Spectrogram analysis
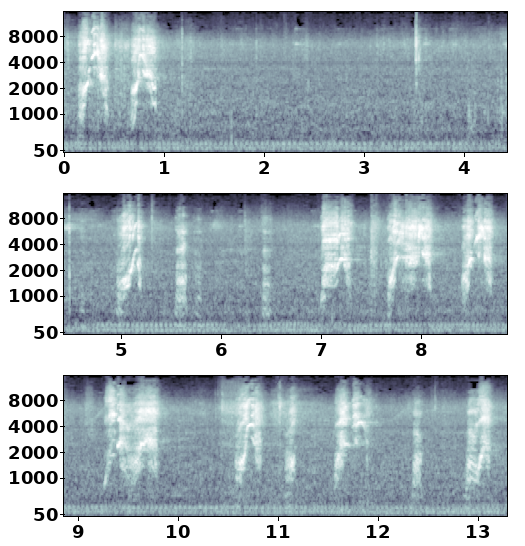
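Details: Young female monkey, chased and bitten, crying out to call the whole group for help: harsh, noisy screeching shrieks in short bursts, clustered in quick runs of two to four through the second half, over a steady low rumble.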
